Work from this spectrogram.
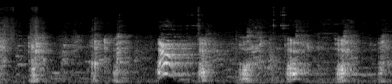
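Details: Labrador Retriever giving short, rough barks roughly every half second, each a brief harsh burst of similar loudness.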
